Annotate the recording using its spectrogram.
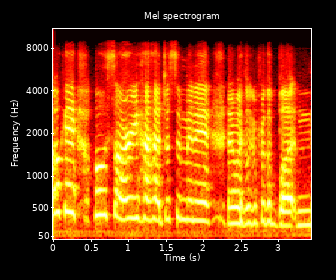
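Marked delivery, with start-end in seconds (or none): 0.0-2.1 put-on sweet, high, girly, extra-polite voice. Retelling searching for a button in front of a stranger, girly polite stranger voice. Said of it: "I have like my polite stranger voice, which is like a little more girly".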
